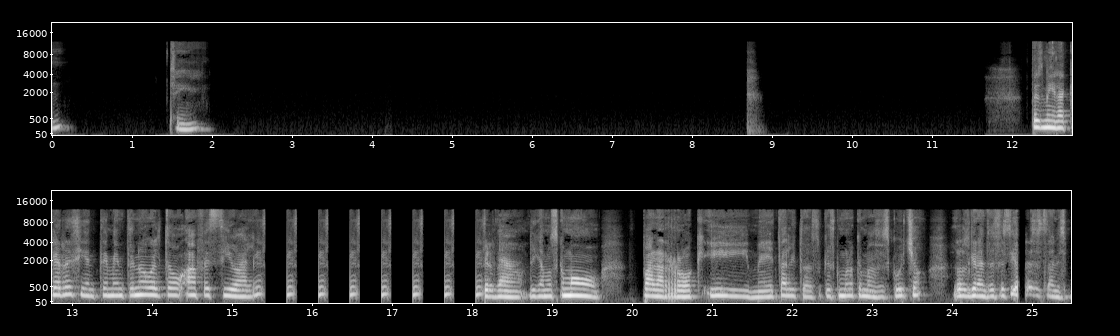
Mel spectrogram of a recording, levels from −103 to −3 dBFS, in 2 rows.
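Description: From 15.41 s to 18.16 s the speech breaks into a stutter with silent gaps. A fragment of about 114 ms plays, then about 279 ms of dead digital silence follows. The cycle repeats every 394 ms, seven times in all. The even rhythm points to a likely stall in playback or streaming: each retry replays the last buffered fragment and then runs dry. Whatever audio belonged to that stretch never plays and is lost.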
